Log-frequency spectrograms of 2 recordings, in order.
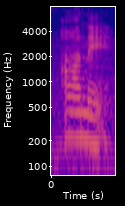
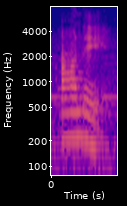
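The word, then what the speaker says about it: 안 해: and the pronunciation is ane. So you can hear that the hiet is not very fully pronounced, ane.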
